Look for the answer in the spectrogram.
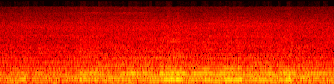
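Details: Gas furnace with breaker-tripping complaint, restarted after checking wiring and restoring power, firing without the five-minute delay: steady low hum with even airflow rush, no hesitation or rattle; running normally.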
